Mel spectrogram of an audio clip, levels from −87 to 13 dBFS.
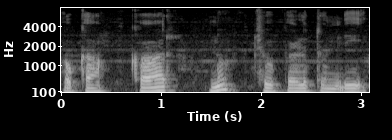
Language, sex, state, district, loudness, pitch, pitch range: Telugu, male, Andhra Pradesh, Sri Satya Sai, -18 LUFS, 115 Hz, 110-135 Hz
